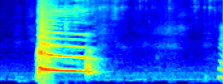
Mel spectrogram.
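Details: A dog at play in a household with pets named Bowser and Roxy gives one loud, tonal, drawn-out whining cry lasting about a second, steady in pitch with rich overtones, then fades; the room is otherwise quiet.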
